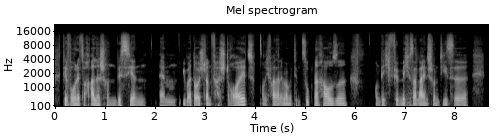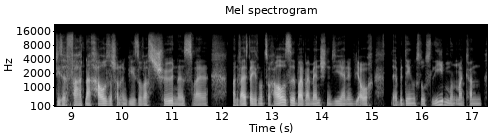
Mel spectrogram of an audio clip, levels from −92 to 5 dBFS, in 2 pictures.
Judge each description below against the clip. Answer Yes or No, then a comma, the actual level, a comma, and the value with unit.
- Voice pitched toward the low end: Yes, low, 100 Hz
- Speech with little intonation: Yes, narrow, 1.6 semitones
